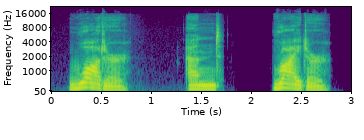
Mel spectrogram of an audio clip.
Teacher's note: In North American English, t often sounds like duh in the middle of words.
